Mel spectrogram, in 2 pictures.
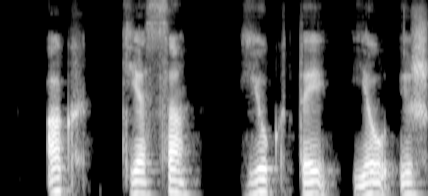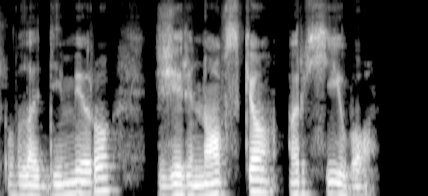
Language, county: Lithuanian, Vilnius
